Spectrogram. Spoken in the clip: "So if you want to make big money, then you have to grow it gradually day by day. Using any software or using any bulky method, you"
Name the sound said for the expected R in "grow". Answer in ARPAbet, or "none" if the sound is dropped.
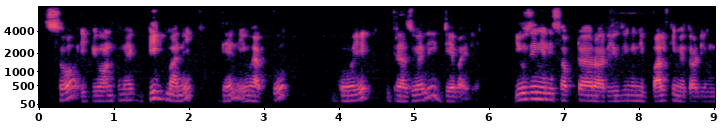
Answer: none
